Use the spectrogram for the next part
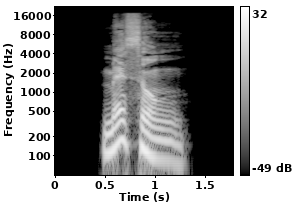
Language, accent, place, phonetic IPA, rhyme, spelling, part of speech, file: German, Germany, Berlin, [ˈmɛsʊŋ], -ɛsʊŋ, Messung, noun, De-Messung.ogg
- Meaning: 1. measurement, mensuration 2. metering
